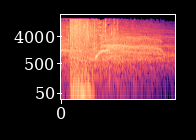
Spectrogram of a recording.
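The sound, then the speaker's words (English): A loud crunching smash like a skull being crushed, a short burst of cracking impact followed by a rising, wailing tone that lingers and fades over about two seconds. “Then I smashed her head in like this!”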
